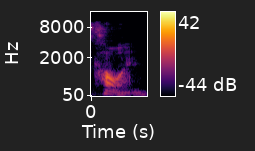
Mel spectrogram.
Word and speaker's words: colon: Colin right here okay of course it's not pronounced Colin it's colon obviously but uh because you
